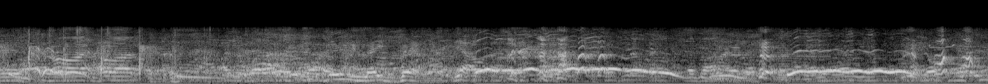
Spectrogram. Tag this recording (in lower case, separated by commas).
speech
